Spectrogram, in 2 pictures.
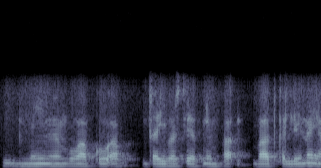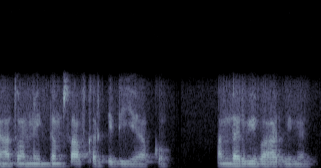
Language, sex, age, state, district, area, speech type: Hindi, male, 18-30, Madhya Pradesh, Gwalior, rural, conversation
